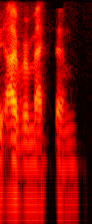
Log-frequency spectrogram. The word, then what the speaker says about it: ivermectin: and she sued them to give her husband ivermectin.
